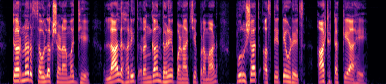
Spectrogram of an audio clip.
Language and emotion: Marathi, neutral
